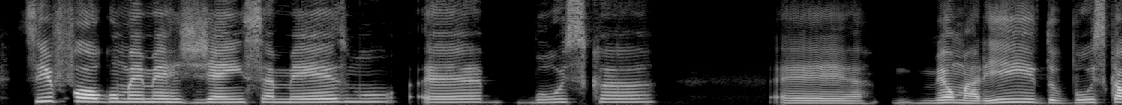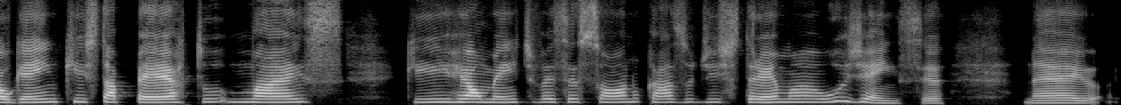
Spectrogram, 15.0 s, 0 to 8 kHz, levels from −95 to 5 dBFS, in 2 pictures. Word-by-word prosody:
se 300 +2 0
for 300 -1 +5
alguma 260 -1 +7
emergência 230 -1 0
mesmo, 255 +4 -2 0.2
eh, 225 +1 -2 0.2
busca, 240 +5 -7 0.9
eh, 170 -2 -5 0.2
meu 185 +1 -1
marido, 195 +3 -1
busca 210 +6 -2
alguém 220 +3 +3
que 255 - -11
está 250 -1 +3
perto, 230 +2 +3
mas 235 +1 +2 0.4
que 240 +2 -7
realmente 235 -1 +2
vai 240 - -6
ser 245 +1 -8
só 235 -1 0
no 255 +1 -12
caso 240 0 -4
de 235 +2 -15
extrema 235 +1 -2
urgência, 190 - -6 0.5
né, 180 -1 -1
eu 180 - -9
230 Hz, 110 wpm, -22 LUFS, 210-245 Hz, 0.9 s, alguma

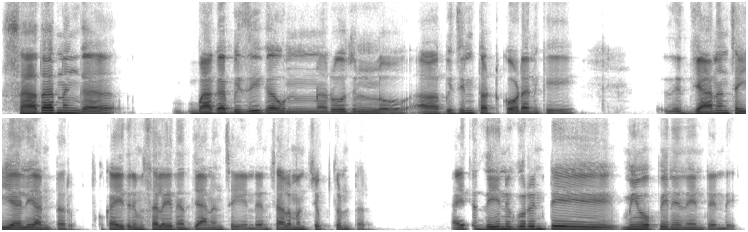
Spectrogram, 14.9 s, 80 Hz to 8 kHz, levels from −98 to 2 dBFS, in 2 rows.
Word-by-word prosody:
సాధారణంగా 170 +3 +5 1.1
బాగా 135 +5 +5
బిజీగా 160 +5 +2
ఉన్న 150 -1 -3
రోజుల్లో, 135 -4 -1 0.4
ఆ - - 0 0.2
బిజీని 160 +7 0
తట్టుకోవడానికి 130 -2 -1 1.2
ద 150 - -4
ధ్యానం 145 +4 +4
చెయ్యాలి 145 0 +2
అంటారు. 110 -3 -7 0.3
ఒక - - -18
5 120 0 -2
నిమిషాలైనా 130 +1 0
ధ్యానం 120 +1 -2
చేయండి 115 -2 -6
అని 135 - -7
చాలామంది 130 -1 -1
చెప్తుంటారు. 125 -5 -8 0.9
అయితే 150 +5 -4
దీని 175 +2 +4
గురించి 180 +1 +2 0.7
మీ 160 - +3
ఒపీనియనేంటండి? 135 -9 -4
135 Hz, 100 wpm, -23 LUFS, 125-155 Hz, 1.2 s, సాధారణంగా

